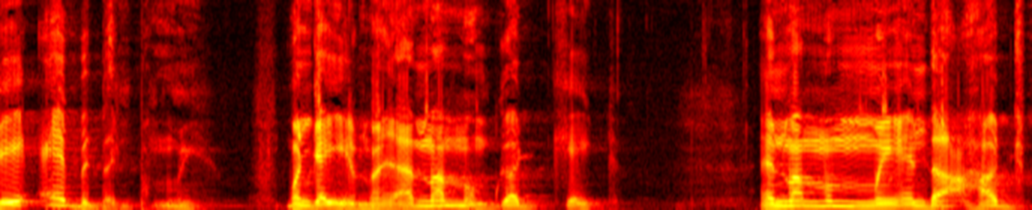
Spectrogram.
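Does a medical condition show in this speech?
Yes: cerebral palsy; speech still affected.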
